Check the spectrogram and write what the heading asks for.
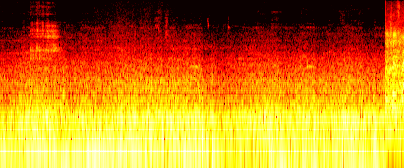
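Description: Steady low rumble of street traffic and city background noise; a man starts speaking near the end.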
